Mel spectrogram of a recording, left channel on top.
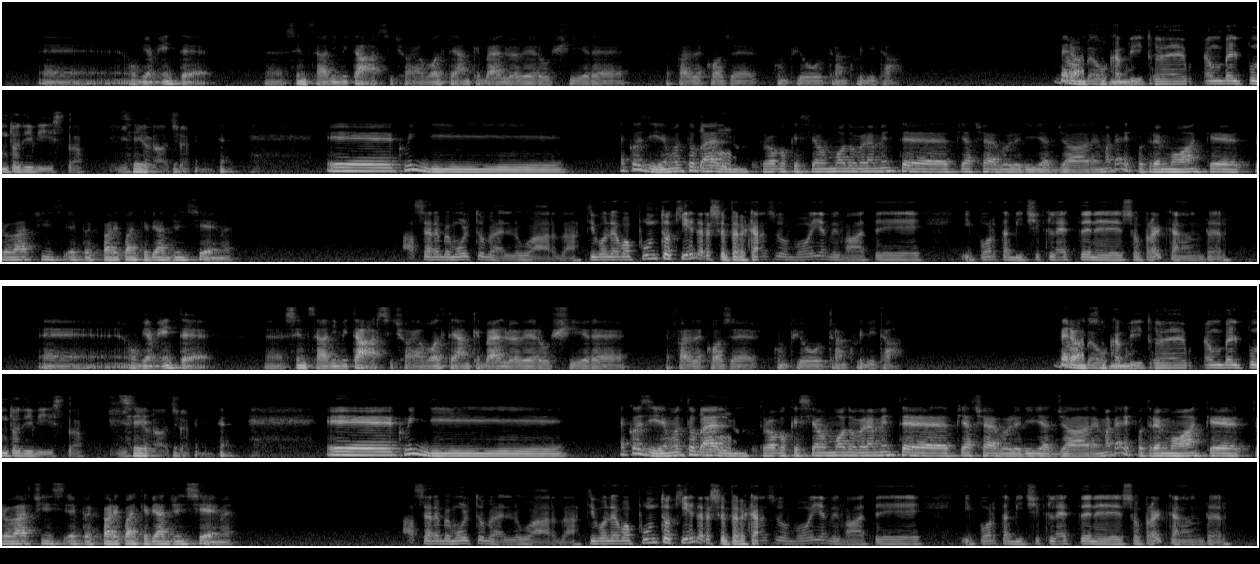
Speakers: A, on the right (about 50°); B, in the centre.
A: eh, ovviamente eh, senza limitarsi, cioè a volte è anche bello, è vero, uscire e fare le cose con più tranquillità.
B: No,
A: Però insomma,
B: beh, ho capito, è è un bel punto di vista,
A: sì.
B: mi piace.
A: <laughs> E quindi è così, è molto
B: Io
A: bello. Trovo che sia un modo veramente piacevole di viaggiare. Magari potremmo anche trovarci insie- per fare qualche viaggio insieme.
B: Ah, Sarebbe molto bello, guarda. Ti volevo appunto chiedere se per caso voi avevate i portabiciclette ne- sopra il camper.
